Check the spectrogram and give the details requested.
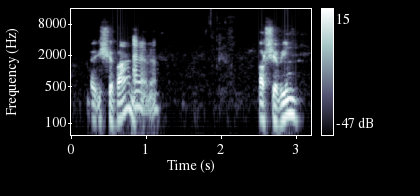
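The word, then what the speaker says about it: Samhain: I'm assassin I don't some say s but it's actually Shan no I'm gonna Sayan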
